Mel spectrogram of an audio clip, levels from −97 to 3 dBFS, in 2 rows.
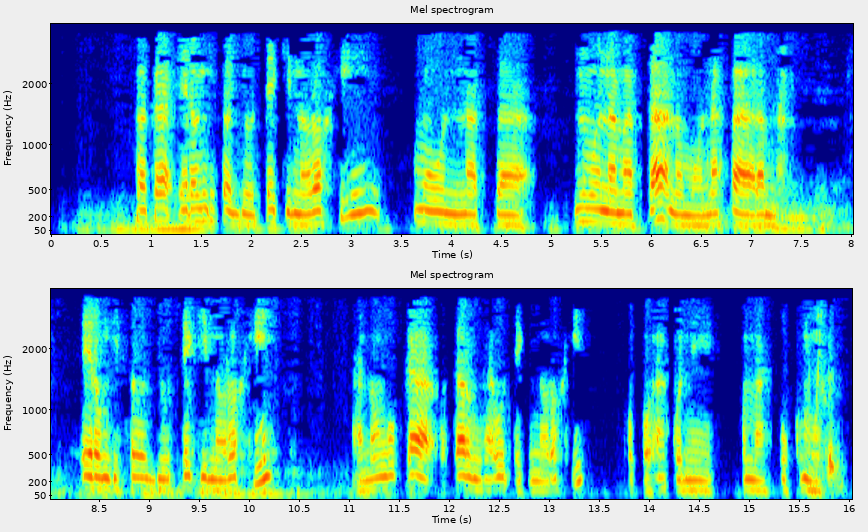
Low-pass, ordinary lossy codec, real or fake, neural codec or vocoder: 3.6 kHz; MP3, 16 kbps; real; none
